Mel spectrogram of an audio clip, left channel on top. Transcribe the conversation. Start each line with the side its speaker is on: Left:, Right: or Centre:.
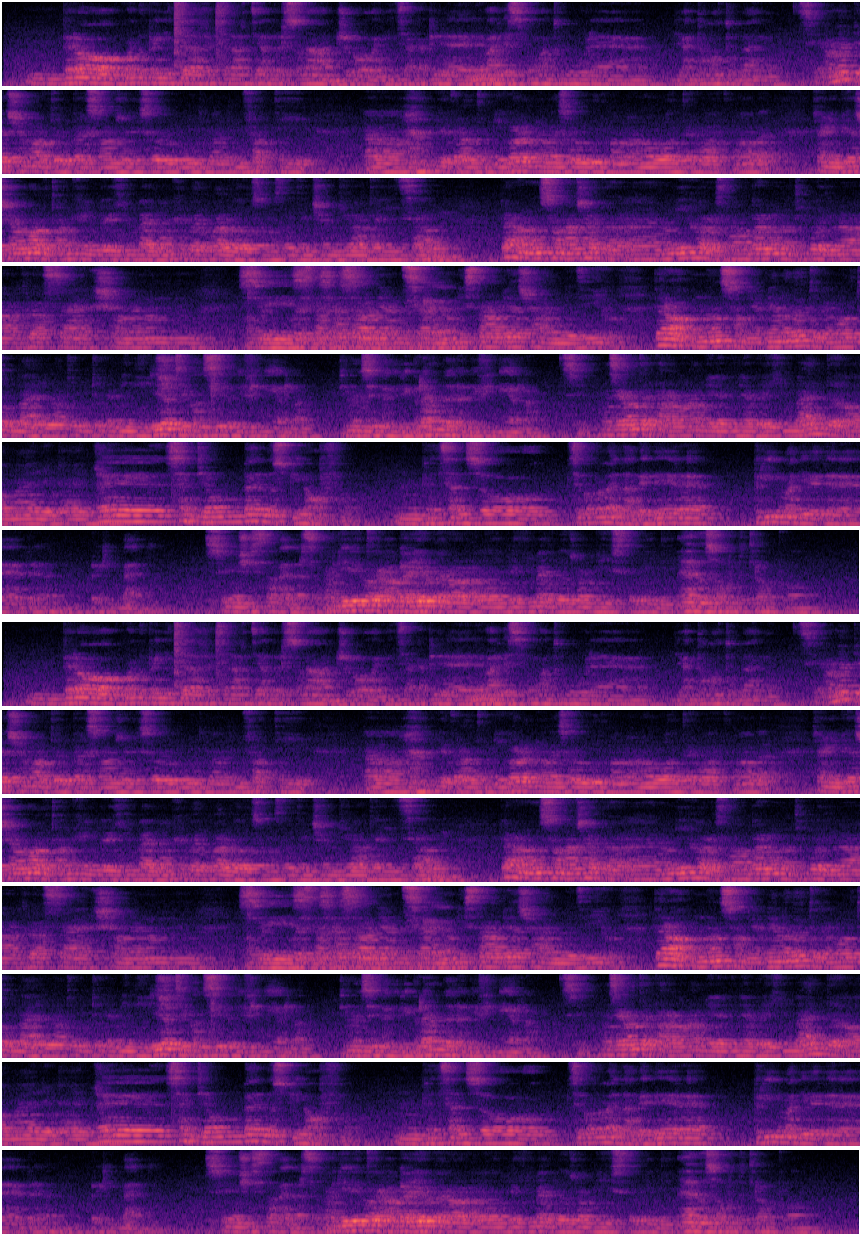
Centre: Mm,
Left: però quando poi inizi ad affezionarti al personaggio, inizi a capire
Centre: mm.
Left: le varie sfumature, diventa molto bello.
Centre: Sì, a me piace molto il personaggio di Saul Goodman, infatti eh, <laughs> io tra l'altro mi ricordo il nome Saul Goodman, ma non Walter White, ma vabbè, cioè mi piaceva molto anche in Breaking Bad, anche per quello sono stato incentivato a iniziarlo.
Left: Mm.
Centre: Però non so, una certa, eh, non mi ricordo, stavamo parlando tipo di una class action, e non,
Left: Sì,
Centre: come- di questa
Left: sì, sì,
Centre: casa
Left: sì,
Centre: di anziani,
Left: perché
Centre: non mi stava piacendo, ti dico. Però non so, mi, mi hanno detto che è molto bella, tu, tu che mi dici?
Left: io ti consiglio di finirla, ti
Centre: Mm.
Left: consiglio di riprenderla e di finirla.
Centre: Sì, ma secondo te è paragonabile quindi a Breaking Bad o meglio, peggio?
Left: E senti, è un bello spin-off.
Centre: Mm,
Left: Nel senso, secondo me è da vedere prima di vedere Bre- eh, Breaking Bad.
Centre: sì,
Left: Ci sta a vederselo
Centre: addirittura,
Left: prima perché,
Centre: vabbè io però eh, Breaking Bad l'ho già visto, quindi
Left: eh, lo so purtroppo.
